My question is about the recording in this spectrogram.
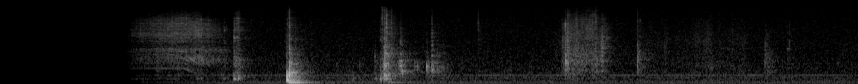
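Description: Silence for about a second, then hands handling a black ABS plastic project box as its lid is lifted off: a brief rustle and a few knocks and taps, the loudest about three seconds in.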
